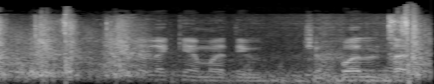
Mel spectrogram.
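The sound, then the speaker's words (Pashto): Gunfire at an army training centre, where soldiers practise from weapon handling through marksmanship. A few sharp, hard cracks sit under continuous talking. “دغه سرتیری د سلا د بست کولو بیا تر نشان وشتلو پورې دلته په تمرین بوخت دي.”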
